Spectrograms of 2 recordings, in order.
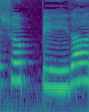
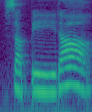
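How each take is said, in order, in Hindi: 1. शब्द sh की आवाज़ से शुरू होता है। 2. शब्द s की आवाज़ से शुरू होता है। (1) "शपेरा या शपेरा नहीं बोल रहे" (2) "अब हम सपेरा बोलेंगे"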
